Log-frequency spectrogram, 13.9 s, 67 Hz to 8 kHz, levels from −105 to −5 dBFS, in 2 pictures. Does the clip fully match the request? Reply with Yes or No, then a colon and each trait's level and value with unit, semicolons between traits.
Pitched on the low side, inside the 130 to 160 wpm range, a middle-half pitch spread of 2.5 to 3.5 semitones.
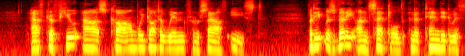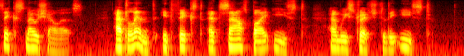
Yes: low, 130 Hz; average, 155 wpm; average, 2.8 semitones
